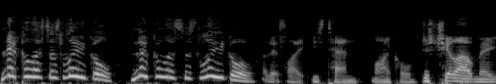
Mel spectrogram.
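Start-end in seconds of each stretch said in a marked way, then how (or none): 0.0-2.6 very high, shrill, excited announcer-style scream. Retelling a funny moment when he got tagged in at a match, imitating Michael Cole screaming. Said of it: "He was just screaming".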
